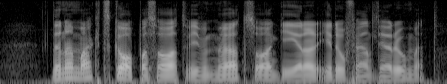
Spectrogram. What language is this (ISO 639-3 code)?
swe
